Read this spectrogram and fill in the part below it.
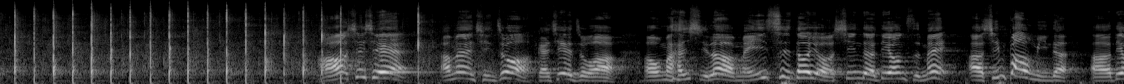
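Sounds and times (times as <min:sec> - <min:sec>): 
applause: 0:00.0 - 0:05.4
speech: 0:03.2 - 0:11.2.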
